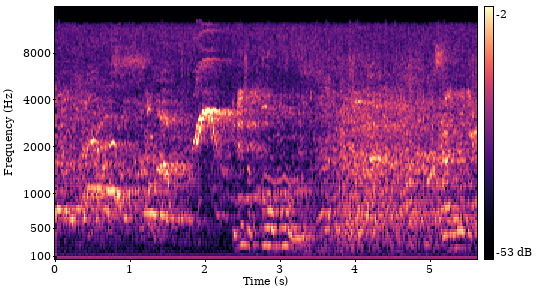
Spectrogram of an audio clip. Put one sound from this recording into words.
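A woman sings loudly through a microphone.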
